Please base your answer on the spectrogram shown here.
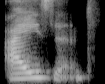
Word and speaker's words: Iceland: Entonces, ese en inglés se pronuncia así, Iceland.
